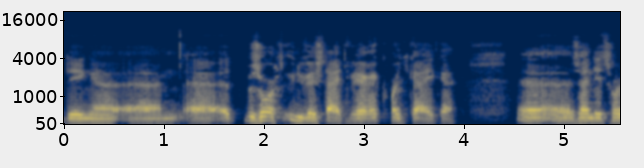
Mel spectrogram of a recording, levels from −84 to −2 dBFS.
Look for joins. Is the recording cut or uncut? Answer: cut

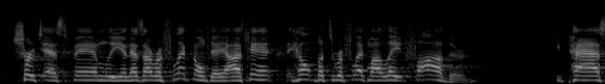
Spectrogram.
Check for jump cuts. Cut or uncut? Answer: cut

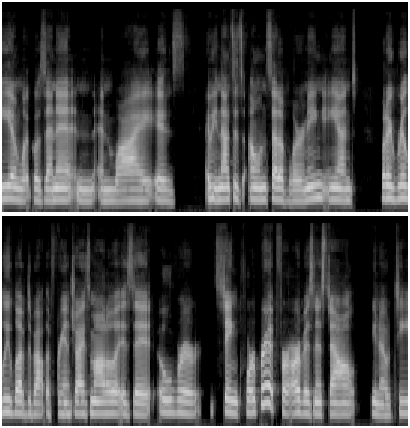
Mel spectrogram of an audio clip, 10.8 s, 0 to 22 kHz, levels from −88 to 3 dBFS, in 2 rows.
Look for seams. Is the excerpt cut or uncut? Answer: uncut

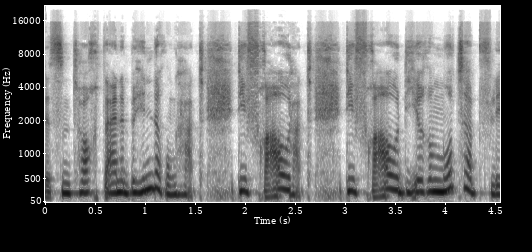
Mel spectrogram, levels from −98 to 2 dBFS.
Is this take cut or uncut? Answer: cut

